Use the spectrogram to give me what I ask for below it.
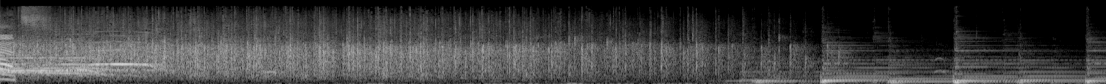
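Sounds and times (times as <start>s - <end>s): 
crowd clapping: 0.0s - 8.7s.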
